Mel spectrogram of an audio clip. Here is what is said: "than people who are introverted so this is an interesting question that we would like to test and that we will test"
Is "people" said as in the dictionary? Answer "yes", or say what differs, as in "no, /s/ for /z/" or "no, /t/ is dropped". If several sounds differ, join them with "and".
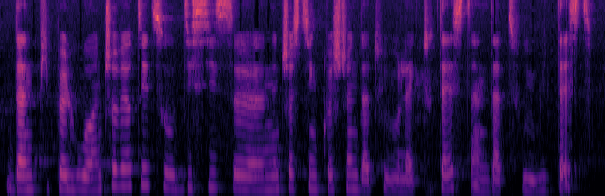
yes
